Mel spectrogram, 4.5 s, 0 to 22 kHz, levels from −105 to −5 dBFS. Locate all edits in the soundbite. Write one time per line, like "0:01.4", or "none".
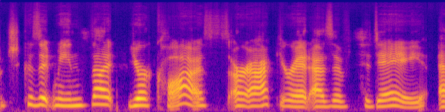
0:01.2

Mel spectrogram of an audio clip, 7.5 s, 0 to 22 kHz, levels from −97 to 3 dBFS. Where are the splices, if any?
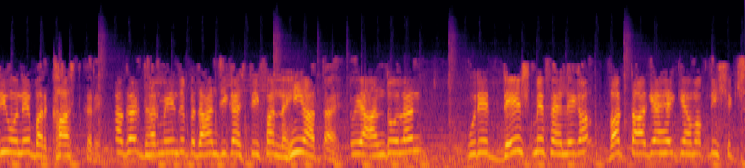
0:01.2
0:03.4
0:06.0

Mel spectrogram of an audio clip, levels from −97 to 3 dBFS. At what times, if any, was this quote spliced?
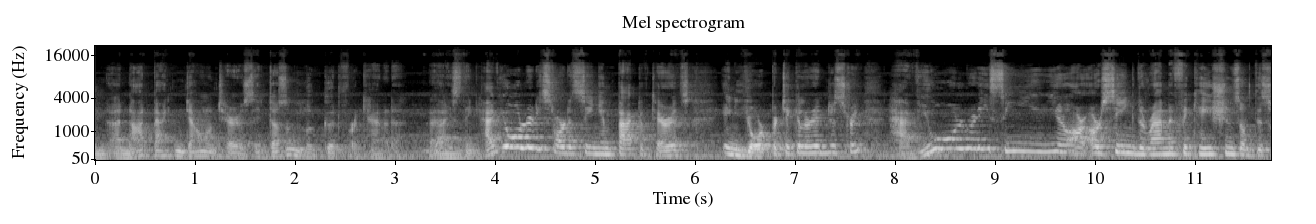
0:03.6

